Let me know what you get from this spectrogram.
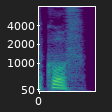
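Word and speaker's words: ק: A 19ª letra do alfabeto hebraico é cof. Se você quiser pronunciá-la, COF, COF.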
